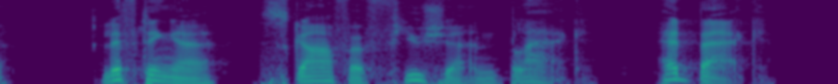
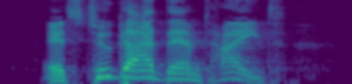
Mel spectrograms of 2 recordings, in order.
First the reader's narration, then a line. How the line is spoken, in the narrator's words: cried Justin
